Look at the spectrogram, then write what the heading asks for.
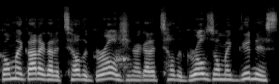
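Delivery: mock thrilled, fast, bubbling-over excited chatter. Retelling finding items in a store: retelling own excitement. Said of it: "And I was so excited".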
